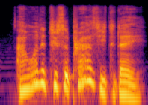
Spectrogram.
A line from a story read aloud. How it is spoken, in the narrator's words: she exclaimed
